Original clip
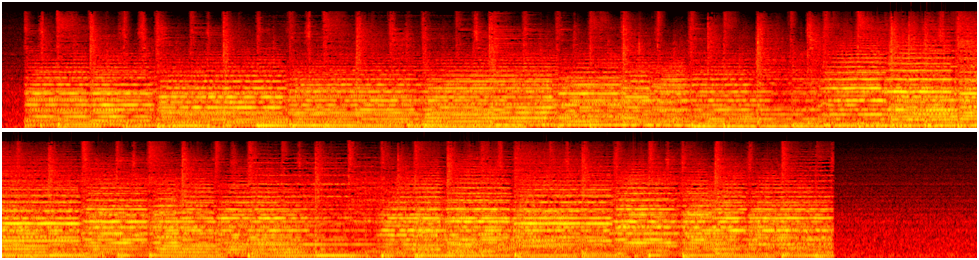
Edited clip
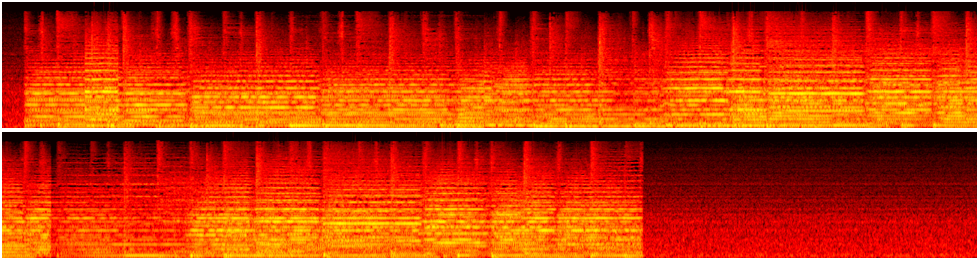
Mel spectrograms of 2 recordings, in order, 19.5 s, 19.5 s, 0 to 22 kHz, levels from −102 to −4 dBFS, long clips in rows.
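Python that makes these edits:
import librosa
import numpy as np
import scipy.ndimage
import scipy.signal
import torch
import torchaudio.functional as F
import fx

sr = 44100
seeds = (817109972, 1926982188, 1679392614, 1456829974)

y = fx.edit(x, sr, fx.cut(start_s=4.49, length_s=1.91),
    fx.move(start_s=9.0, length_s=0.33, to_s=0.83),
    fx.fade_in_from(start_s=12.15, length_s=1.34, floor_db=-14.5), tone=tone)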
